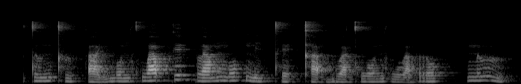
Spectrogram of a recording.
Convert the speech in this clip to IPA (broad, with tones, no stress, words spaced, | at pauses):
tɯ˦˥ŋtʰɯ˨˩k̚ʔa˩˦jŋo˧n kʰwa˦˥p̚ke˥˩k̚pla˦˥mŋo˦˥k̚ ni˦˥ʔtʰe˨˩k̚ tʰa˨˩ʔbu˨˩a̯ kʰwo˦˥nkwu˨˩a̯pro˥˩k̚ | nɯː˥˩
